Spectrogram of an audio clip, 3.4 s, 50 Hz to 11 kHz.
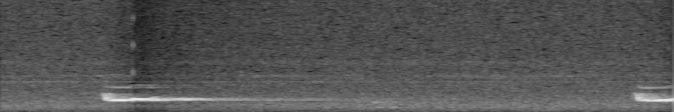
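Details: Scops owl giving one clear, pure whistled note with a sharp start and a long fading tail, followed by the next identical note about 2.7 seconds later; quiet background.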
